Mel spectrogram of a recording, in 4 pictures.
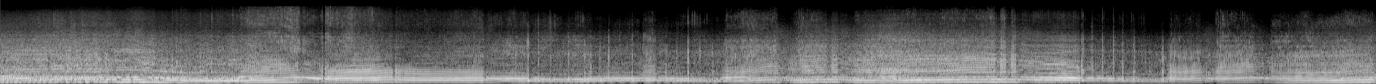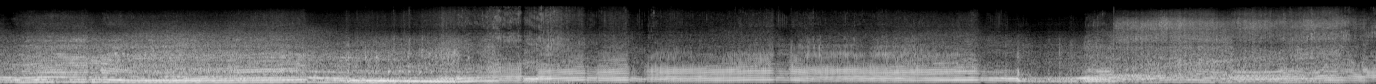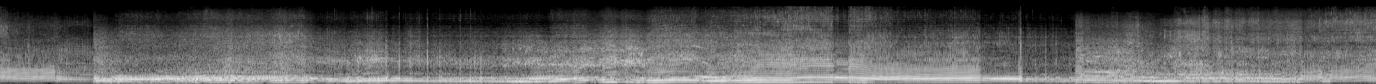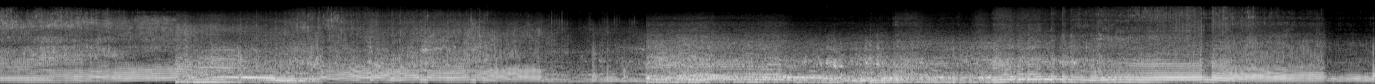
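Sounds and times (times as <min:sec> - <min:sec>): car engine revving hard: 0:24.6 - 0:32.1, 0:32.9 - 0:37.7, 0:38.3 - 0:55.0.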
